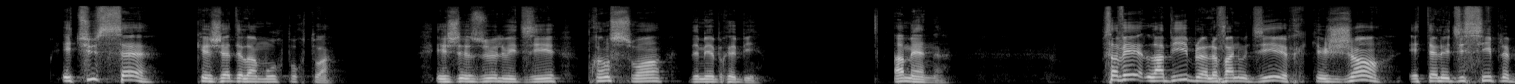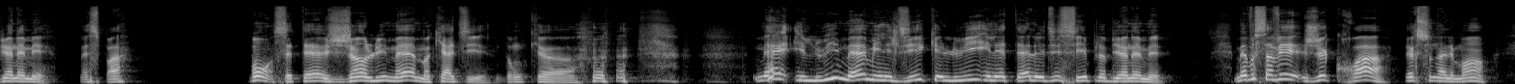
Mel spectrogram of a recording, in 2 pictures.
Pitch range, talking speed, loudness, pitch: 115-170 Hz, 120 wpm, -20 LUFS, 140 Hz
